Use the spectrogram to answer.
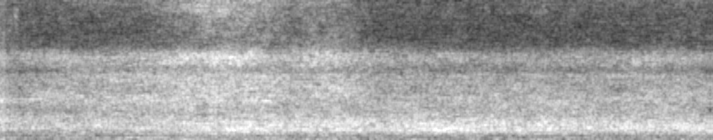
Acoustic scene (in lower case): street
